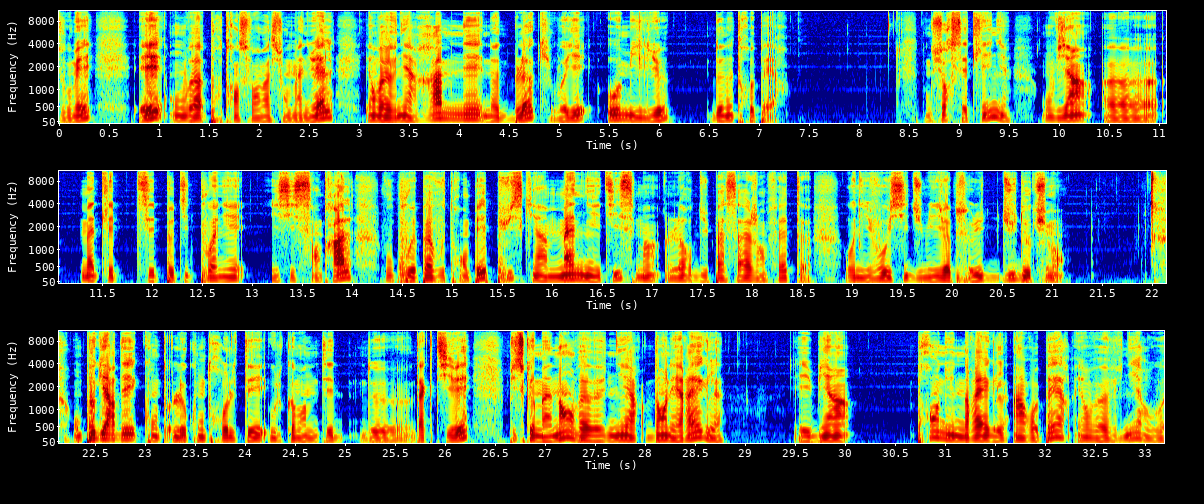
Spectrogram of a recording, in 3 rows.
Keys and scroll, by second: 22.4 super+t.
